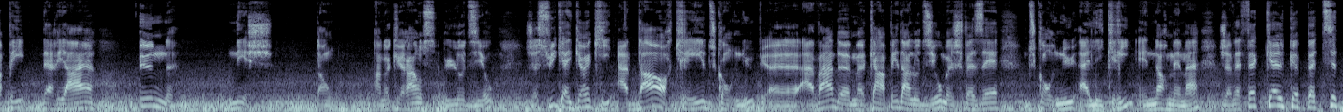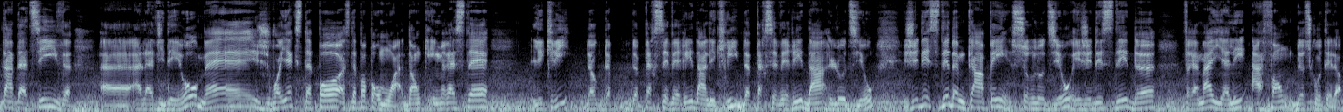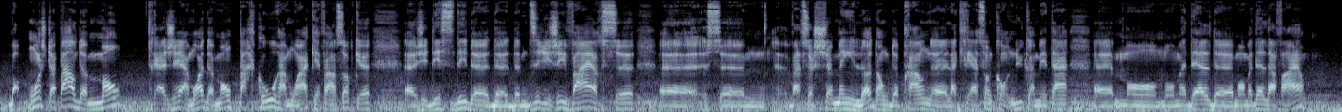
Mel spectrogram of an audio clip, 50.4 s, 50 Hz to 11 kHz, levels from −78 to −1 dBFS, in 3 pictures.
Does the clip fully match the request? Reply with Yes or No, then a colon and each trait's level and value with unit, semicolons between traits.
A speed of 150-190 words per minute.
Yes: average, 165 wpm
